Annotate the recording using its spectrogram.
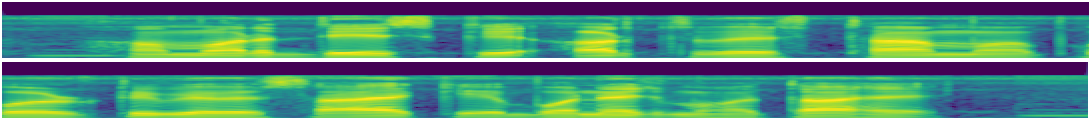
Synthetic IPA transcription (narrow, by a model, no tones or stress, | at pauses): həməɾd̪eːskeʔəɾt̪ʰʋjəʋəst̪ʰamẽpoːɾʈiʋjəwəsaːjkebəned͡ʒməɦt̪aɦɛː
